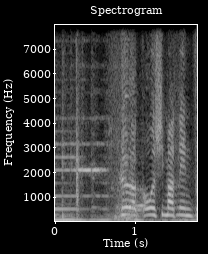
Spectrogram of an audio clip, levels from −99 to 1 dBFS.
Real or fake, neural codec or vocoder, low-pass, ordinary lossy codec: fake; codec, 16 kHz, 0.5 kbps, X-Codec, HuBERT features, trained on balanced general audio; none; none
